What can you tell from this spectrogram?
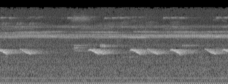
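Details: Broad-headed frog, Sabah, Malaysia (Borneo), calling with short swept chirps repeated at irregular intervals, about once every second, while high steady insect buzzing continues throughout.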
